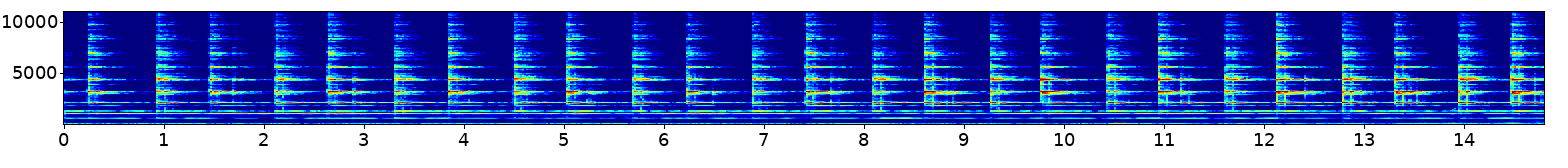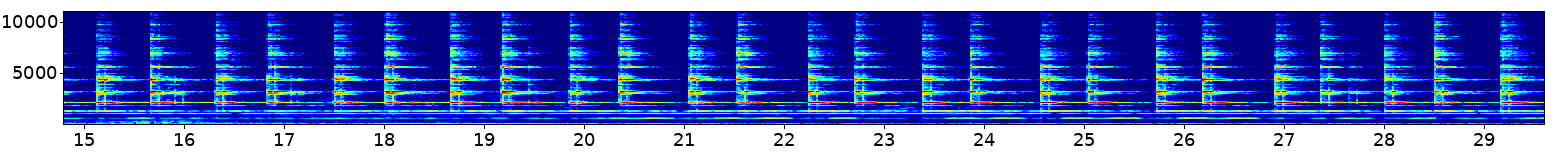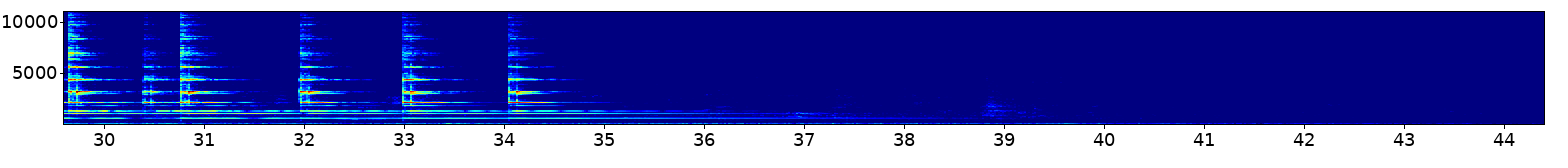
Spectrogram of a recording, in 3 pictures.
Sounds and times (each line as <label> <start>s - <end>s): bell of the chapell 0.0s - 38.8s
Car traffic 0.0s - 43.4s
people talking in the distance 35.9s - 44.4s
